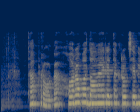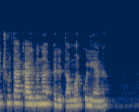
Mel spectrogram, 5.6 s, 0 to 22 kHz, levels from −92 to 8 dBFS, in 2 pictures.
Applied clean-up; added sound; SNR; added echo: none; none; none; none.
